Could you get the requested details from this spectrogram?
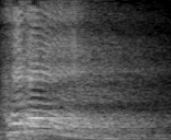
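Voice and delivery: sharp amused exclamation ha; exclaiming ha. Real, not acted. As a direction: burst out with a ha. Exclamation at retold memory.

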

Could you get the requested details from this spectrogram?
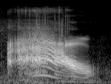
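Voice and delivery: high, loud cry of "ow"; one big pained shout; loud yelp. Real, not acted. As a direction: yell out on a hard landing. Hard landing in game.

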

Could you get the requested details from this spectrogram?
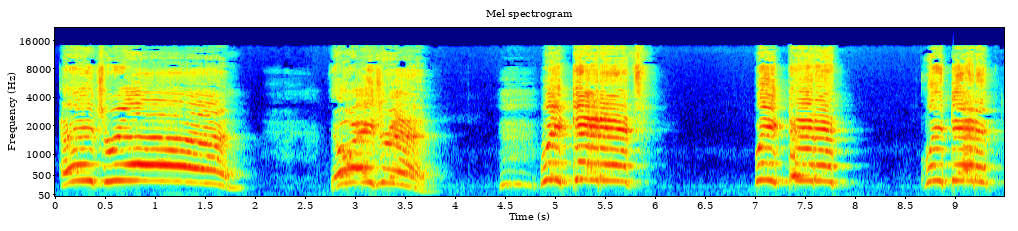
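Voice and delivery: high, full-out victory shouting; triumphant yell. Acted. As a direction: bellow it like a champion in the ring. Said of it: "I'm gonna yell".

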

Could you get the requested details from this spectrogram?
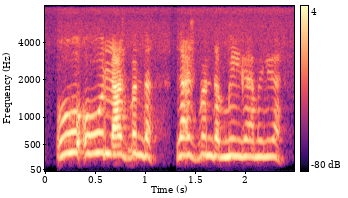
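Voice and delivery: thrilled gamer calling out the final target; real excited shout. Real, not acted. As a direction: yell it as you spot the last enemy. Finding last enemy.

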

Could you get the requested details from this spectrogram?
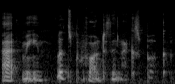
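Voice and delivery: hushed whisper; soft aside whisper. Real, not acted. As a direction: keep it to a whisper. Whispering at the camera.

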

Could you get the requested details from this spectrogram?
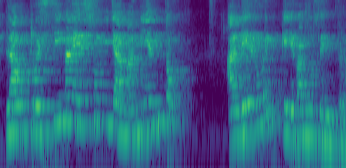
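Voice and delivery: slow emphatic read for note-taking; slow dictation. Shown as a demonstration. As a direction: dictate it so they can write. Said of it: "esta anótenla".

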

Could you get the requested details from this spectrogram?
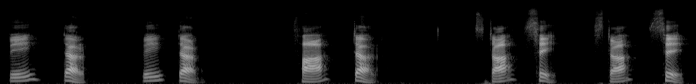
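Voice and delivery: each word split into two clear syllables, "পে-টার", "ফা-টার"; repeat-after-me model. Shown as a demonstration. Teacher asking learners to say along, separated syllables in "পেটার, ফাটার, স্টাসে". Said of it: "আপনারা তাহলে আমাদের সাথে বলেন".

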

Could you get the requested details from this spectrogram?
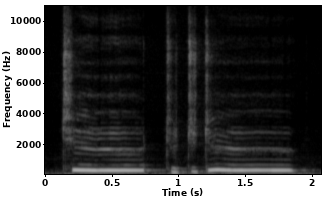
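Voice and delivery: high, loud toots; fast horn toots for the kids; horn imitation. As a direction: blast it like a toy horn.

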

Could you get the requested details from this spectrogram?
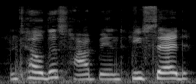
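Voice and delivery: ordinary delivery

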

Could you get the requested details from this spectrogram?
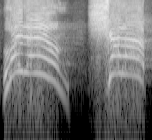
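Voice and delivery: high, loud barked order; shouted rebuke. Retold or imitated. Jesus yelling at the raging storm, high and loud. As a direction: yell the storm into silence. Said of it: "Jesus Christ says to the raging storm".

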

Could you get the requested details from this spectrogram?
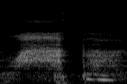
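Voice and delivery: drawn-out, very soft disbelief; awed near-whisper; hushed amazement. Real, not acted. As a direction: breathe it out, stunned. Repeats amazement under breath.

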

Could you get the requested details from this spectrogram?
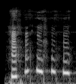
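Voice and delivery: high-pitched delighted laugh; happy laugh. Acted. Mother delighted at son's consent.

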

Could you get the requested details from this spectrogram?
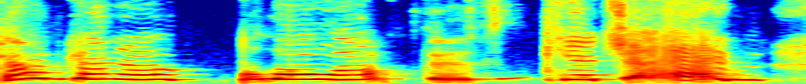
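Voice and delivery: put-on high, strained voice of her old frustration; frustrated self. Quoting her old frustrated self, high and strained. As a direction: squeeze it out, fed up.

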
